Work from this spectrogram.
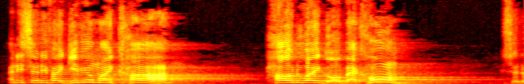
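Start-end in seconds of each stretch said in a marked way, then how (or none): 0.4-4.0 loud protest. Acted. Buyer balks at giving up his car, loud and indignant. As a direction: push back hard on the price, voice raised.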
